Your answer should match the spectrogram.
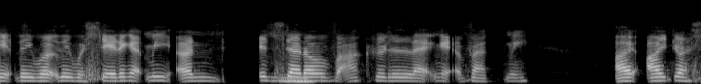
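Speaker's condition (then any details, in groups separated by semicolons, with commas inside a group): Cerebral palsy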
